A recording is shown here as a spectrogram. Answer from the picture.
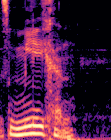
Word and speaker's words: Smiljan: Entonces, pues hablando un poquito de él, Nikola Tesla nació en un pueblo, y me disculpo si la pronunciación no es la correcta, es Smiljan.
